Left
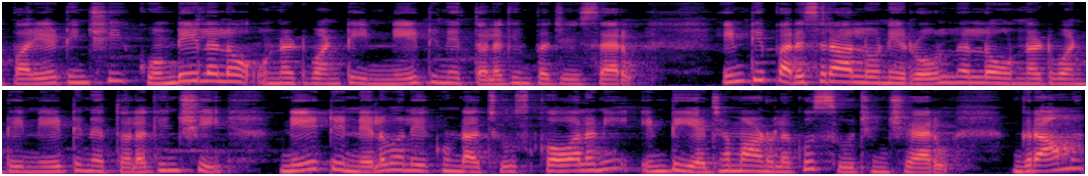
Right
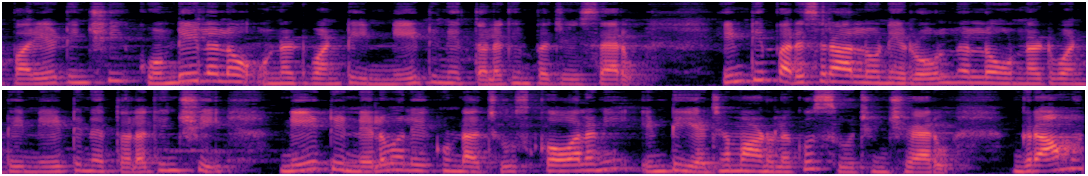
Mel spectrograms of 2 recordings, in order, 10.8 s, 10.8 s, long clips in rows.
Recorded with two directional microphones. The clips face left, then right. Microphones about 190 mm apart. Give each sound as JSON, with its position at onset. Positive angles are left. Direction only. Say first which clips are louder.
{"t": 0.1, "sound": "speech", "louder": "left 3 dB", "side_deg": 20}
